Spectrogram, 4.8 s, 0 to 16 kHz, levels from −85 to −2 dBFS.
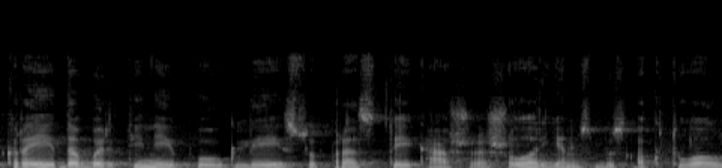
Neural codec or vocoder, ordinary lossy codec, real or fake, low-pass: none; AAC, 64 kbps; real; 10.8 kHz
